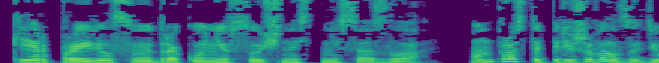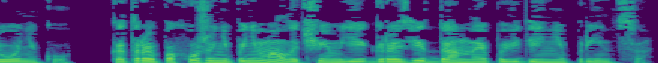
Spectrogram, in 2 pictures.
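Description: Low-voiced woman narrating an audiobook. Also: normal speed, hardly any pauses, dry recording, studio quality. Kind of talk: scripted narration.

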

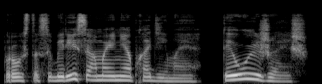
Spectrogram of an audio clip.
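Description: A woman reader voicing a weary gray-haired father who gives curt, flat commands in a lowered voice. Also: normal speed, no echo, studio quality.

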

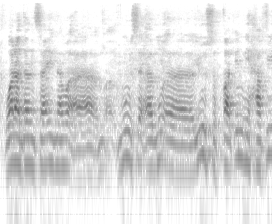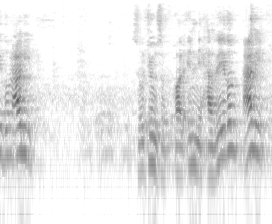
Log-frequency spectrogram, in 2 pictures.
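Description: A man giving a religious lesson as a preacher, slowing down to recite verses. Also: on the high side, slight background noise. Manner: fillers and asides, slows to recite verses. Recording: echoey room with faint ambience.

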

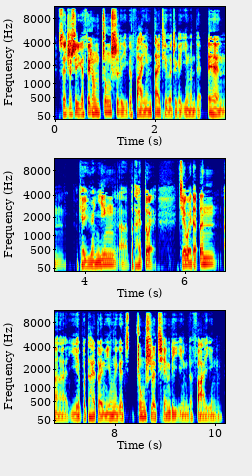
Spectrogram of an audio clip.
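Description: Low-voiced man teaching pronunciation. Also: a little mellow, no echo, clean studio sound. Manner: explains patiently, slows down to demonstrate sounds. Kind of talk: radio language lesson. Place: radio studio.

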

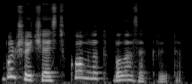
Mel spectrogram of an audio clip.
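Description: Woman narrating an expressive audiobook. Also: medium pitch, fairly quick. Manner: expressive, dramatic reading. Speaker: audiobook reader. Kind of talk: scripted literary narration.

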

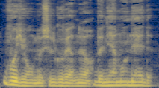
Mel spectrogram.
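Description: A man reading a novel aloud, voicing a young royal princess who is brisk, gracious and commanding. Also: lowish voice, steady tone, lightly acted. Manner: brisk, imperious, graciously warm. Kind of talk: audiobook character reading.

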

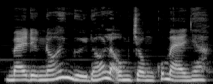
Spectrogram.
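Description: A man's voice: high-pitched, fast, darkish tone, soft background music, natural voice. A woman voicing a hot-tempered young man who speaks curtly and threateningly to his mother. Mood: angry. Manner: curt, demanding and threatening.

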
